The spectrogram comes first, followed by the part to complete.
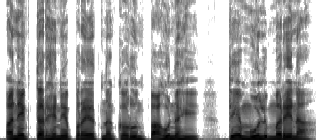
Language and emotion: Marathi, neutral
